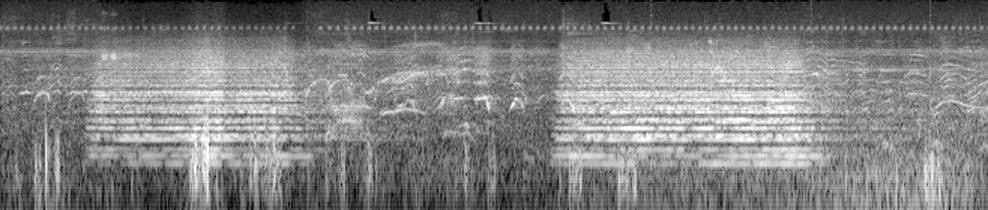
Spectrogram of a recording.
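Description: A horn sounds two long steady blasts, each about three seconds, the second starting about three and a half seconds after the first ends, with faint shouted voices between them.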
